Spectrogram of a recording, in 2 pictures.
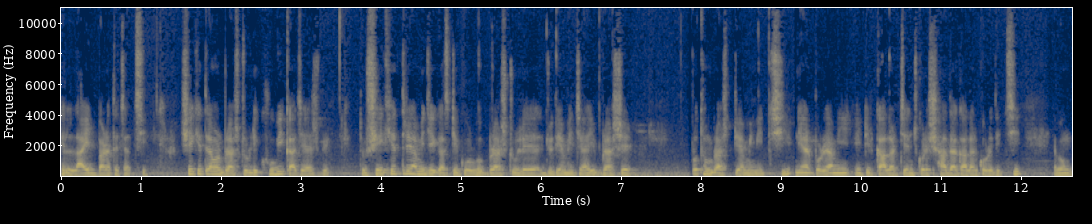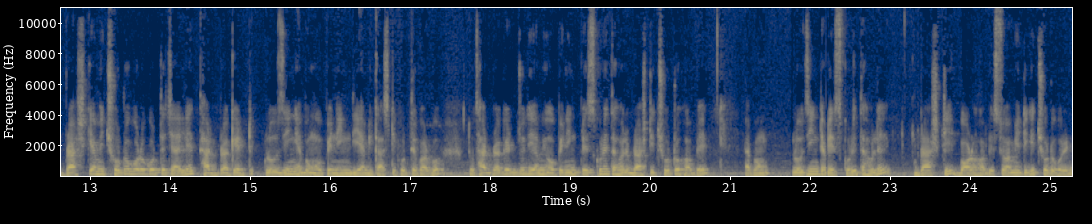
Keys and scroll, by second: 22.0 [, 23.5 ].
